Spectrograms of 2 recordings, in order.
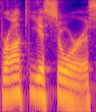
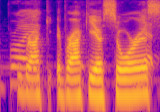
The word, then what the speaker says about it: Brachiosaurus: So my son Loix just said it. It's a Brachiosaurus.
